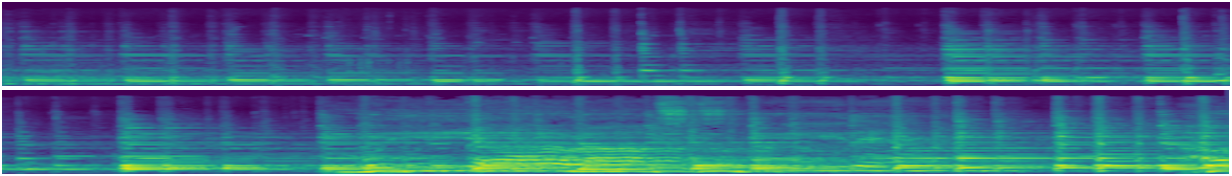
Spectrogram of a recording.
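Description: Ukulele strummed in a steady chord rhythm, dipping quieter about four seconds in. About eight seconds in a man's singing voice comes in over the strumming and becomes the loudest sound.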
